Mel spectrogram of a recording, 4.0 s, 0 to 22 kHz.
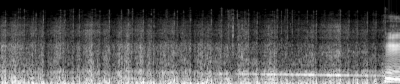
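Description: Kawasaki KLR 650 single-cylinder engine running at road speed, mixed with wind and road noise. A faint whine slowly drops in pitch through the middle.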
